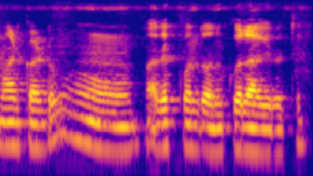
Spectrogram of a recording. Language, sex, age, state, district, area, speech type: Kannada, male, 45-60, Karnataka, Bangalore Rural, urban, spontaneous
